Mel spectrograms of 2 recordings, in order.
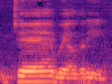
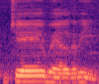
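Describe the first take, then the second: First: It is read letter by letter, Tagalog style. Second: The same.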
